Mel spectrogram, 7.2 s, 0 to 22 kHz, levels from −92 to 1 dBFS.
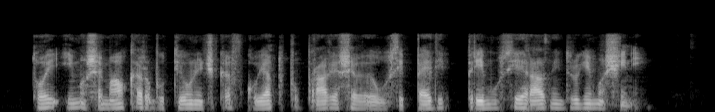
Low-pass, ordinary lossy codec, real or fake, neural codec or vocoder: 7.2 kHz; AAC, 48 kbps; fake; vocoder, 22.05 kHz, 80 mel bands, WaveNeXt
